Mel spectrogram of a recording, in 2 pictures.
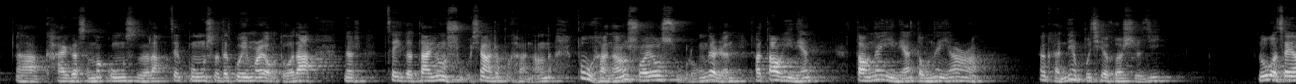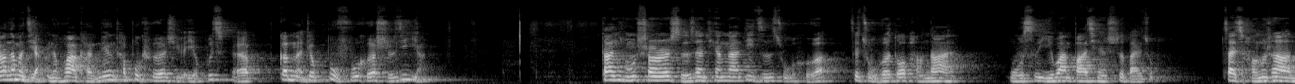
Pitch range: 145-175 Hz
